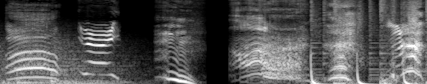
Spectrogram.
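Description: Comedy dub sounds: a drawn-out groan-like voice, a short pitched squeak and a falling slide, then a brief rush of noise. About three seconds in, music with a heavy bass beat and sliding notes starts.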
